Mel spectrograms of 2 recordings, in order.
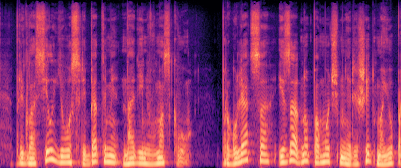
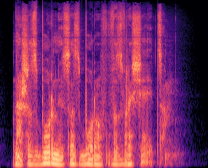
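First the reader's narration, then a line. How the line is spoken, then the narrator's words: Respectful crowd whispering. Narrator (Russian): Народ уважительно шептался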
